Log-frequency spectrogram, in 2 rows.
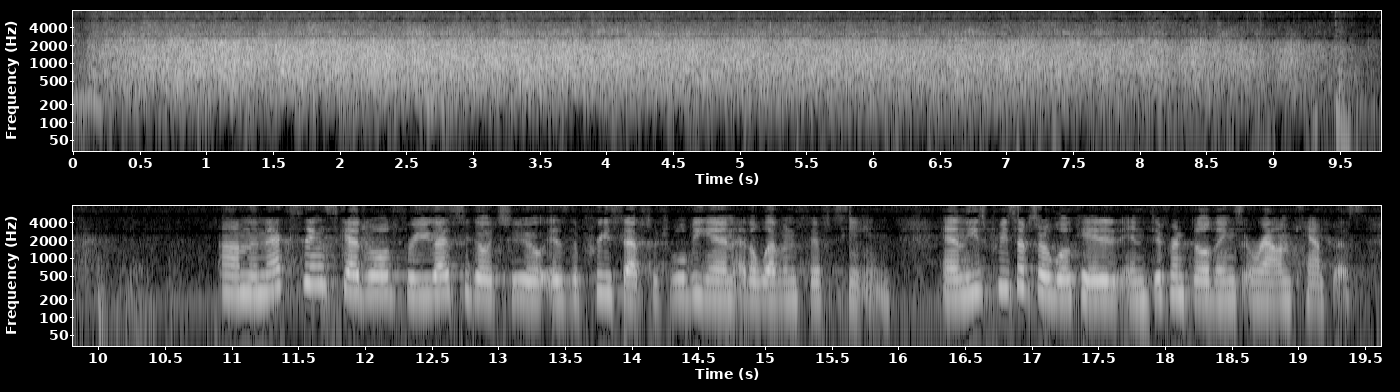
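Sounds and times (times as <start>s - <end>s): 
audience applause: 0.0s - 10.0s
speech: 11.2s - 19.6s.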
